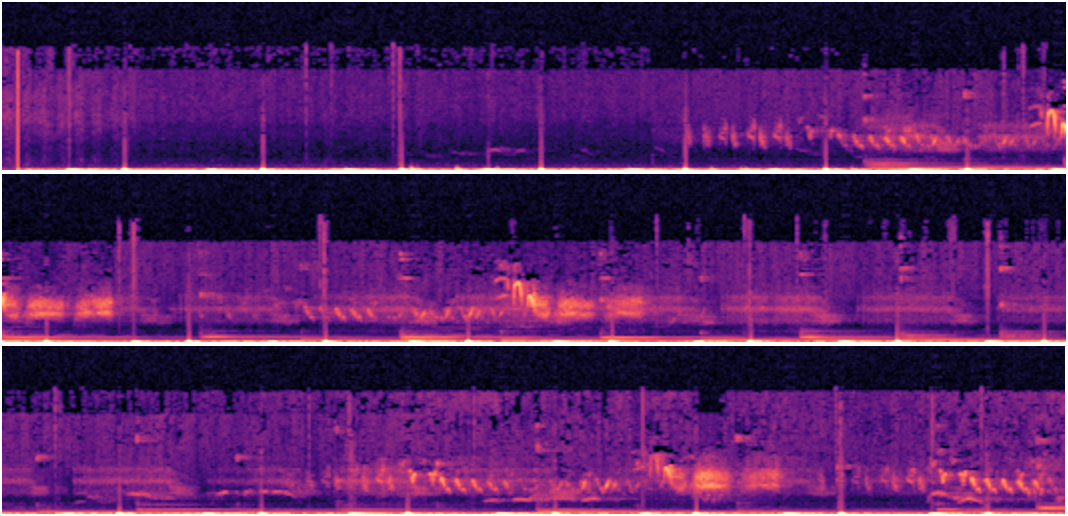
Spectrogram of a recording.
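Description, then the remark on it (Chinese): A person's steady heartbeat, listened to as by a doctor, thumps in a regular rhythm throughout, with soft sustained tones and faint high chirps drifting quietly above it. “就像这样，要不要再重新听一下我的心跳呢？”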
